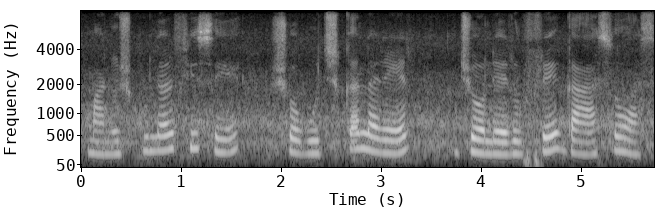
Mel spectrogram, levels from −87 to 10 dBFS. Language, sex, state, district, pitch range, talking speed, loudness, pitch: Bengali, female, Assam, Hailakandi, 195-245 Hz, 85 wpm, -16 LUFS, 220 Hz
